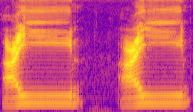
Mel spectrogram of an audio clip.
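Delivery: আইন slowly drawn out on a level note; stretched one alif. Shown as a demonstration. Teacher showing students the length, stretched আইন. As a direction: stretch and hold the vowel in আইন. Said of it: "এক লিফ টেনে উচ্চারণ করতে হবে".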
